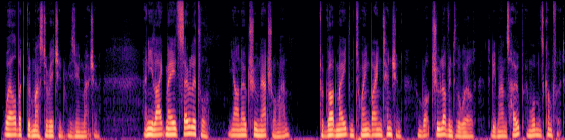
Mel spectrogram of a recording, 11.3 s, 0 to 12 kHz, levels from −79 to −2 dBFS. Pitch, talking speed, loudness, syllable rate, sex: 120 Hz, 210 wpm, -18 LUFS, 6.0 syllables/s, male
